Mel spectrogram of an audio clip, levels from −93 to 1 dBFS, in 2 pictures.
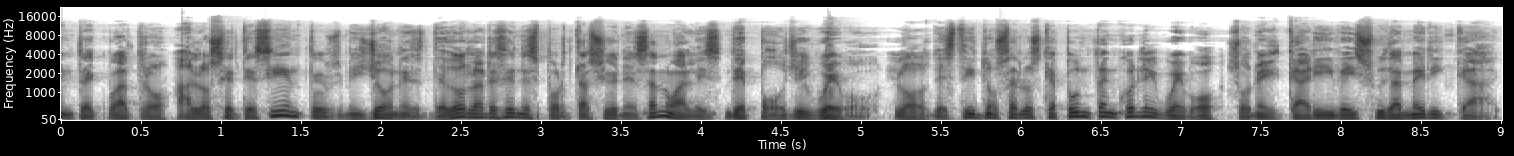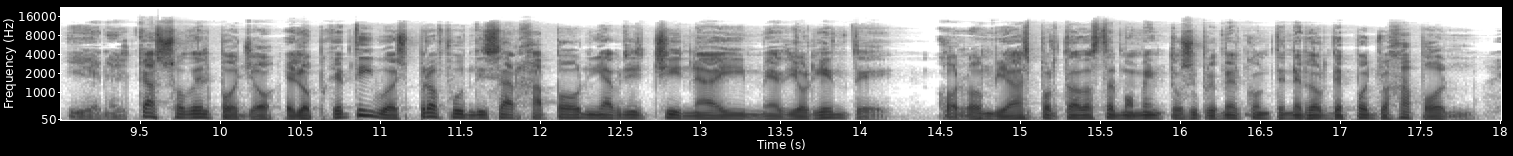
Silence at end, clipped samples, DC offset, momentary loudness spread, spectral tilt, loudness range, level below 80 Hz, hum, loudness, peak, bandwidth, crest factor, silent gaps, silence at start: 0 s; under 0.1%; under 0.1%; 7 LU; -3.5 dB/octave; 3 LU; -38 dBFS; none; -18 LUFS; 0 dBFS; 15.5 kHz; 18 dB; none; 0 s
